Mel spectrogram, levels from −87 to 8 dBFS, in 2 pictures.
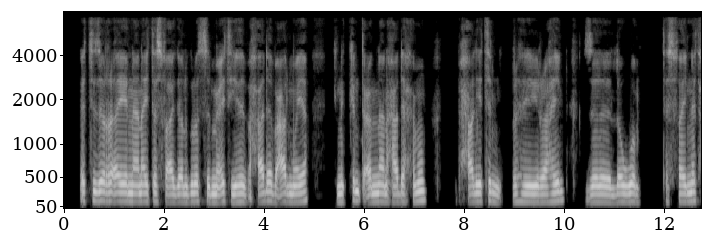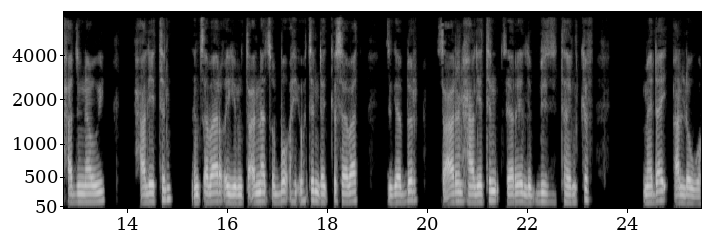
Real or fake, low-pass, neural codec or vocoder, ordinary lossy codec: real; 7.2 kHz; none; MP3, 48 kbps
